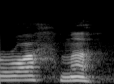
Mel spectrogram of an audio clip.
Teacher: ये गोल ता है, ताए मरबूता है, जब हम वक्फ करेंगे तो हा में बदल देंगे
